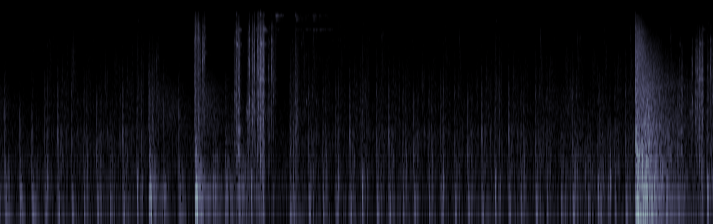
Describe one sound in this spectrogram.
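Quick footsteps thud on the ground at a running pace.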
